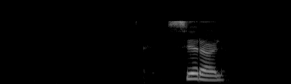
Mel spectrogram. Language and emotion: Russian, neutral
